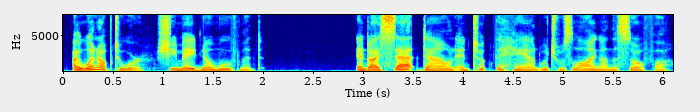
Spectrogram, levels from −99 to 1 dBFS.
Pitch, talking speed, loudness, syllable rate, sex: 200 Hz, 225 wpm, -20 LUFS, 5.4 syllables/s, female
